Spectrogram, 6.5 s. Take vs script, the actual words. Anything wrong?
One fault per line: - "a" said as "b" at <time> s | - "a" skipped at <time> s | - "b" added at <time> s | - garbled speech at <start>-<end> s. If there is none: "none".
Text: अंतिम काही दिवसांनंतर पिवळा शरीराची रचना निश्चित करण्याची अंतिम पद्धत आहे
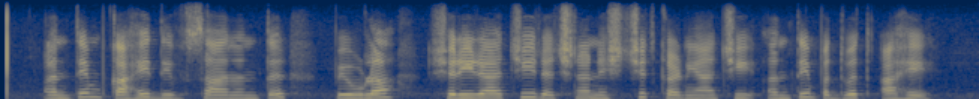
none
